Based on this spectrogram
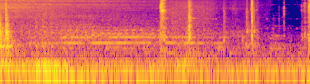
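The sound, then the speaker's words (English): A spaceship engine starts up for takeoff on a trip to the planet Shoestring Beta, a low, steady rumble with faint humming tones, then several sharp clicks and bursts break in over the drone during the second half. “In the meantime, strap in and prepare for takeoff.”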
